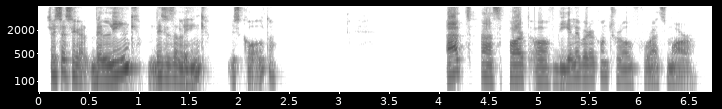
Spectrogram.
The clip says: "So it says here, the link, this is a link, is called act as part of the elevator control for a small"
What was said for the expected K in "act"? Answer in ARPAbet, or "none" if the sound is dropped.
none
